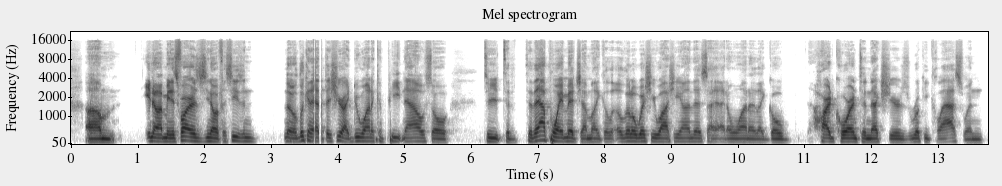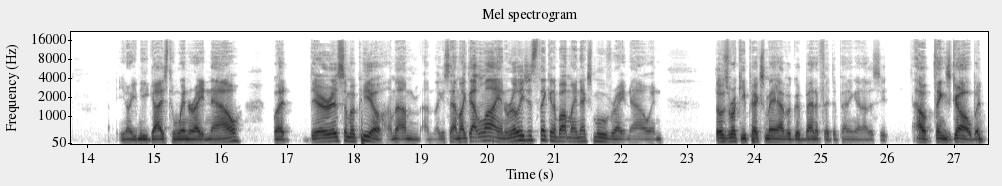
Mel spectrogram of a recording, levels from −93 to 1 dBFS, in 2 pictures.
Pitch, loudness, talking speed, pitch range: 110 Hz, -21 LUFS, 230 wpm, 100-120 Hz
